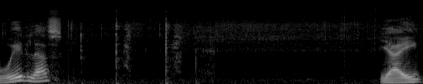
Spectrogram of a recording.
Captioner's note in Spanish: chisporroteo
